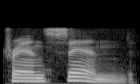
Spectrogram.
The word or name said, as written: transcend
